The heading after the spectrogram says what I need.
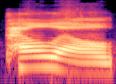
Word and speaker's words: Pele: powerful factors pele in the hawaiian religion pele pronounced pl pelle the fire goddess is the goddess of fire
